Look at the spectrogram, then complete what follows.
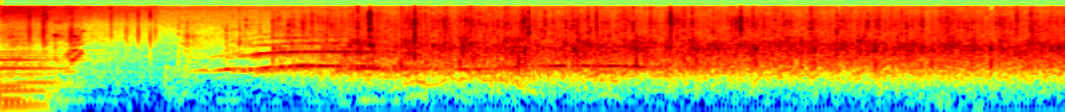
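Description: Dance music ending, then after a short pause an audience starts applauding about a second in, with a long cheer from someone in the crowd rising and falling over the clapping.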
